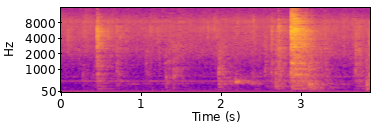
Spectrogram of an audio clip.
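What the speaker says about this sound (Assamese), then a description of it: "অকণমান লৰাই দিছোঁ এনেকৈ, মই লৰাই দিছোঁ।" Pulao rice being stirred and fried in a pan, soft sizzling with scattered spoon scrapes and clinks against the pan, one sharper stir near the end.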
